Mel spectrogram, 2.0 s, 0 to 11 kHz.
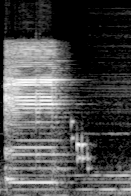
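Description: Loud, harsh electronic buzzer in the video game Portal 2, blaring steadily for nearly a second before cutting off, followed by a few short electronic tones.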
